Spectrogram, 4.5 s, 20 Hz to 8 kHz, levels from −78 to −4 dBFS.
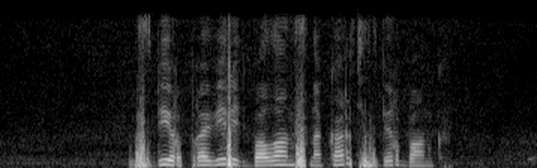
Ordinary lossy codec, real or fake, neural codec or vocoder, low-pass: AAC, 48 kbps; real; none; 7.2 kHz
